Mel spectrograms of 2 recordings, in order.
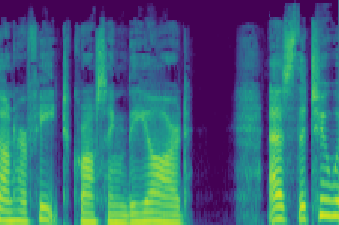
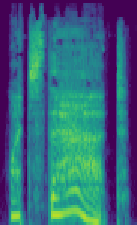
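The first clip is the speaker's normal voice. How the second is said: put-on a higher, softer child's question; little girl; 9 semitones higher, 4 dB quieter than usual. A narrator's reading. Chloe asking Dave about the game, curious child. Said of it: "said Chloe".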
